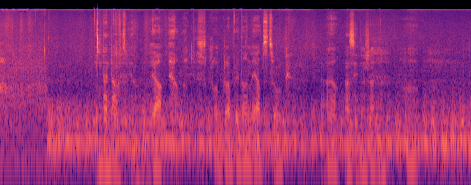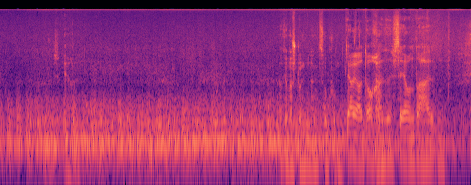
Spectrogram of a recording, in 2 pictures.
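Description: A steam locomotive chuffs heavily as it pulls a long train.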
